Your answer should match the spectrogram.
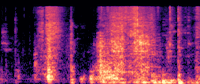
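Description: Cardboard lid being pulled off a snug-fitting cardboard box, card scraping against card in a rasping slide that starts about half a second in and runs on.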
